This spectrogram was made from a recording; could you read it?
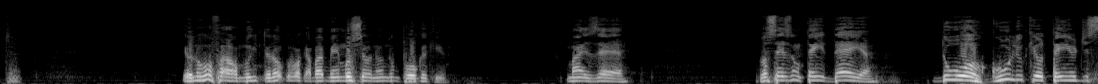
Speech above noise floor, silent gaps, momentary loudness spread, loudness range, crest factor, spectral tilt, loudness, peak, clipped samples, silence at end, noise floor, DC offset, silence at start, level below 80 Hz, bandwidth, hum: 46 dB; none; 13 LU; 7 LU; 18 dB; -7 dB/octave; -19 LUFS; -2 dBFS; under 0.1%; 0 s; -64 dBFS; under 0.1%; 0.05 s; -54 dBFS; 10.5 kHz; none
